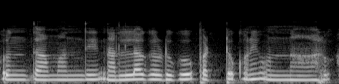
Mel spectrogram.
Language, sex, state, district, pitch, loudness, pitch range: Telugu, female, Telangana, Hyderabad, 220 Hz, -16 LUFS, 210-230 Hz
